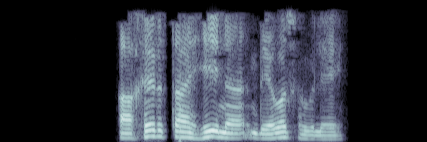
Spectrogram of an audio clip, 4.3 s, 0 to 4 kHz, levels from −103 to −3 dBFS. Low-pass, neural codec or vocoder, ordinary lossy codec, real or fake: 3.6 kHz; none; MP3, 24 kbps; real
